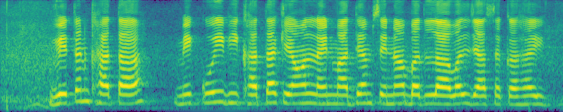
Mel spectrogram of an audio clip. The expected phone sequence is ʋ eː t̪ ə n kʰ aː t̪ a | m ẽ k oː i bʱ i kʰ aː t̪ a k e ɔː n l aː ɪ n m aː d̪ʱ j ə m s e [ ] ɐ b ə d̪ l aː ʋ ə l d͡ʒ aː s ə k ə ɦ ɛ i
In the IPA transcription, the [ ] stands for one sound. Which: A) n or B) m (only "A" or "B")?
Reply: A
